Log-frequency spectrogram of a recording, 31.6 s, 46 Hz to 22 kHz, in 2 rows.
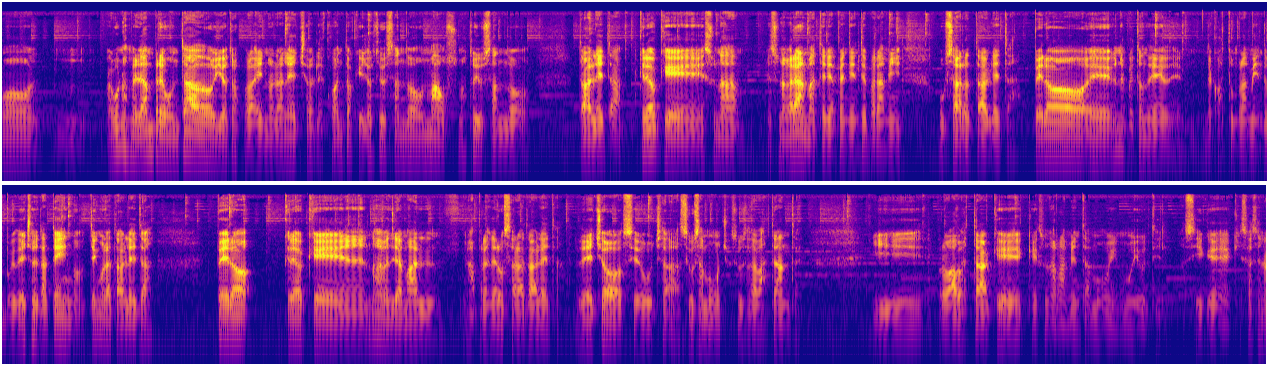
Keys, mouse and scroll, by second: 3.7 middle click, 4.5-7.5 ctrl+drag, 7.5-8.9 middle drag, 8.9-10.3 ctrl+drag, 10.3 middle click, 10.6 scroll down 1, 10.8 f, 11.5-14.5 ctrl+drag, 14.5 middle click, 15.5-16.5 scroll up 1, 16.7 middle click, 17.0-18.0 scroll up 1, 18.0-19.9 drag, 19.9 scroll down 2, 20.1-21.4 middle drag, 21.4 scroll up 1, 21.6-23.8 middle drag, 23.8-26.6 drag, 26.6-28.0 middle drag, 28.0-28.4 scroll up 1, 28.4-31.4 ctrl+drag.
